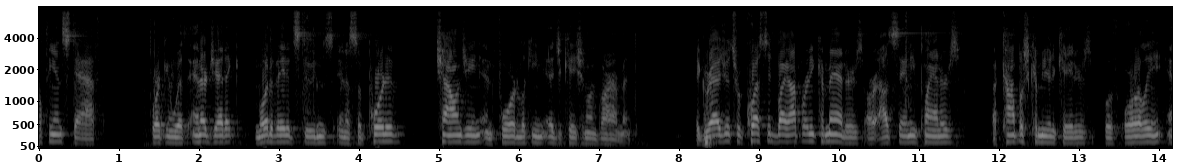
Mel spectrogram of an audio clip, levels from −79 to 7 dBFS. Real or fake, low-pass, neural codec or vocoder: real; 7.2 kHz; none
